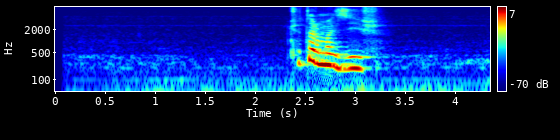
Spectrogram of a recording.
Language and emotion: Russian, angry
